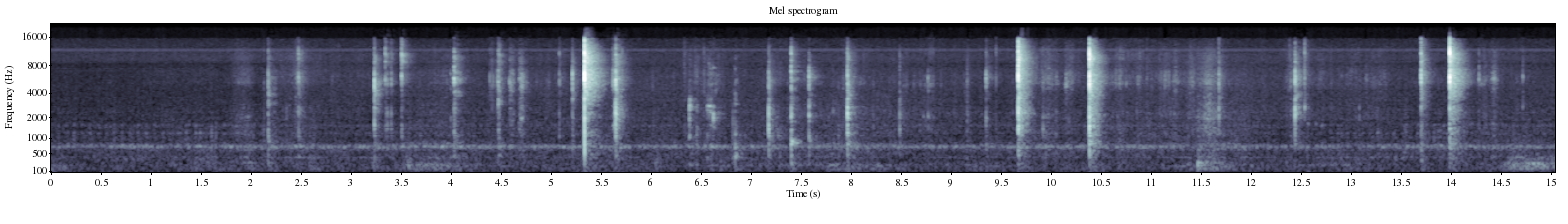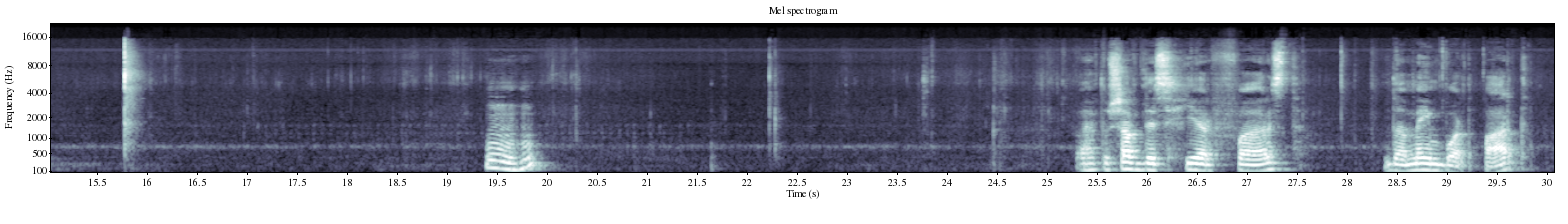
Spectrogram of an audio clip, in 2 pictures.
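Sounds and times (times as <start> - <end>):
plastic phone parts clicking: 3.2 - 5.8
plastic snaps: 3.2 - 5.8.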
